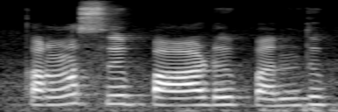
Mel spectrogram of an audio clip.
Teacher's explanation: இங்கு குசுடு துபுரு போன்ற எழுத்துக்களுக்கு ஒரு மாத்திரை அளவு தான் குற்றியலுகரத்தில் சொல்லப்படுது. ஆனால் காசு, பாடு, பந்து போன்ற சொற்களில் குசுடு போன்ற எழுத்துக்களின் உகரம் குறைந்து ஒலிக்கப்படுது. இதுவே குற்றியலுகரம் ஆகும்.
